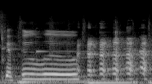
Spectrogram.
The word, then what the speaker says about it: Cthulhu: How do you pronounce that? Cthulhu? What? Cthulhu.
